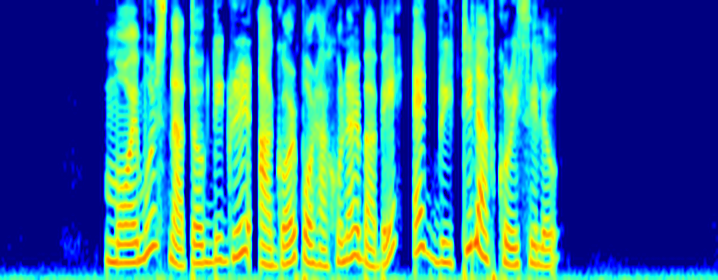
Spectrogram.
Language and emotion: Assamese, happy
